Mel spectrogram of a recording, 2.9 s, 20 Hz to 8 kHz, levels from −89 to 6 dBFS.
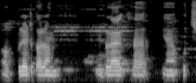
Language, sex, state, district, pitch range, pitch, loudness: Hindi, male, Bihar, Darbhanga, 115-130 Hz, 120 Hz, -25 LUFS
